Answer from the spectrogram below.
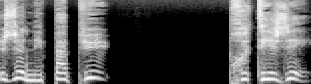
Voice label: defeat, fr; cookierunwiki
